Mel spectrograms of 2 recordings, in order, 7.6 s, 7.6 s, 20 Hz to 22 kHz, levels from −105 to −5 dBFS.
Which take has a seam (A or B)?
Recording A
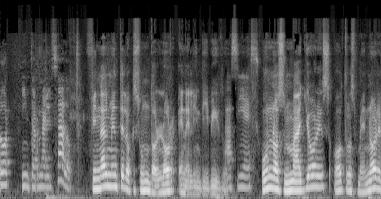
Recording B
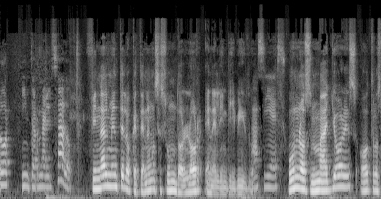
A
